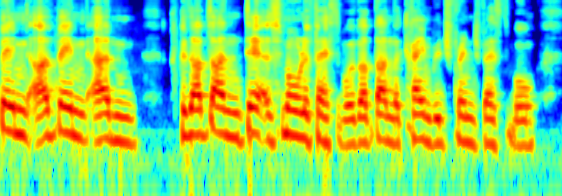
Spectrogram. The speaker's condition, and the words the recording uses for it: Cerebral palsy. So I'm quite lucky that I don't really suffer with that other than when I'm drunk.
